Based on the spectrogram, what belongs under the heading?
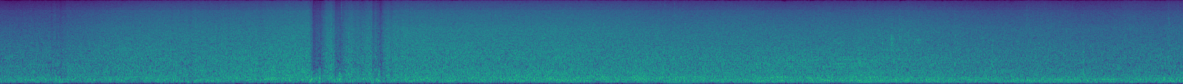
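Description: Rain falling steadily, an even hiss; the hiss dips briefly a few times about five seconds in.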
